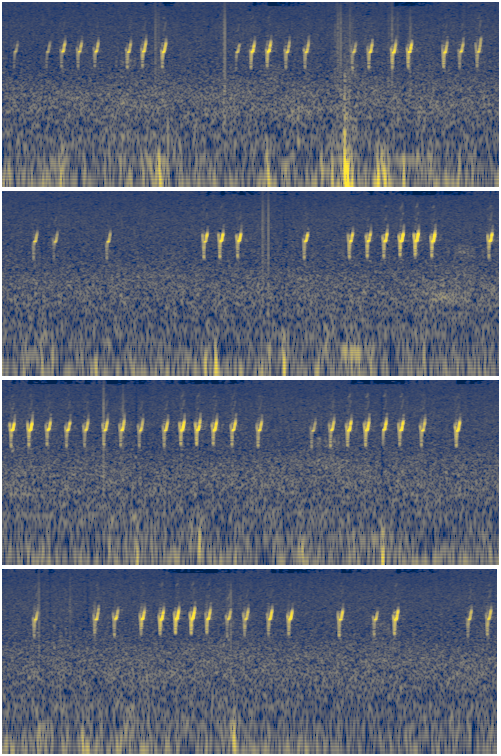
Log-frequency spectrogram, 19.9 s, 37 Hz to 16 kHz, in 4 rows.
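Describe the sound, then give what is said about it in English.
A bird, recorded as bird number 321, calls repeatedly in quick bursts of high, sharp chirps, with short pauses between clusters, continuing steadily over a soft, low background hiss. No one speaks. “Recording for bird 321 again.”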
